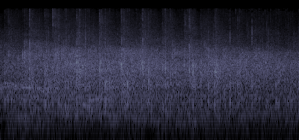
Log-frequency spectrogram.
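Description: An audience claps steadily for several seconds for all the fathers on Father's Day, a dense, even patter of many hands with bright, crackly texture and no pauses or voices.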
